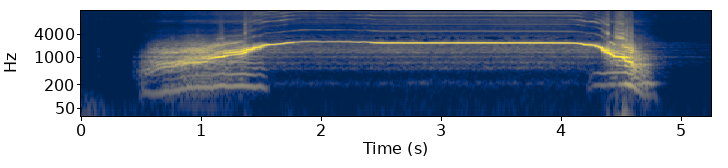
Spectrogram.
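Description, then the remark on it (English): A person imitates a bugle with their voice: a gravelly throat growl rises into a long, steady, high whistling tone, then drops back into a rough growl at the end. “Not really realistic, but when just adding that little bit of growl at the beginning and end, it's going to sound like this.”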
